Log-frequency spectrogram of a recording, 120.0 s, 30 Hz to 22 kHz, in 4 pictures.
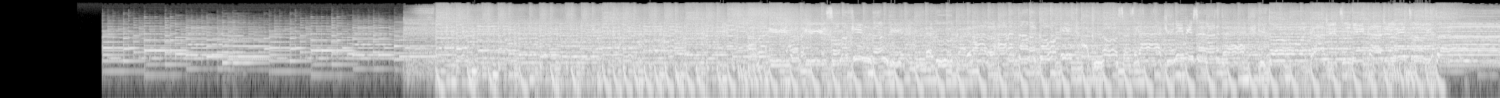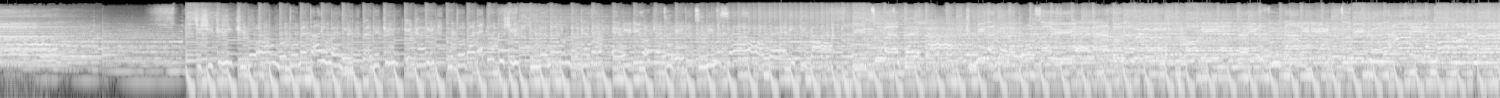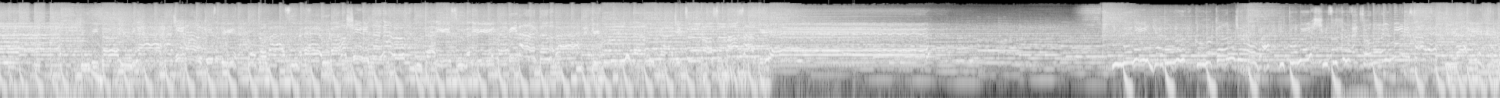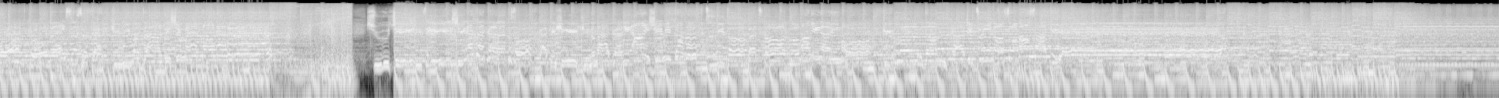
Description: BPM144
Audio QualityPerfect (High Quality)
コメント[HYPER J-POP]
